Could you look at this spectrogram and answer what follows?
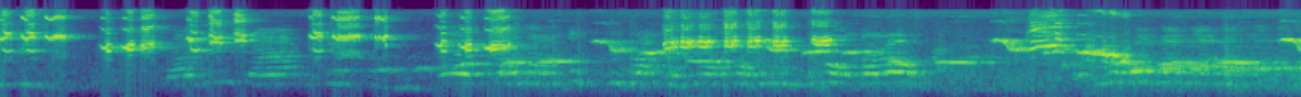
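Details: White-rumped shama delivering a dense, loud kretekan fighter song with sharp fill-ins to rile rivals: a fast, continuous jumble of chattering, buzzy and whistled notes with almost no gaps.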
